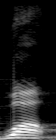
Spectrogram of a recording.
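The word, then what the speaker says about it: は: for the notable accessions ha is going to be pronounced as wa only in particles so don't go reading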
